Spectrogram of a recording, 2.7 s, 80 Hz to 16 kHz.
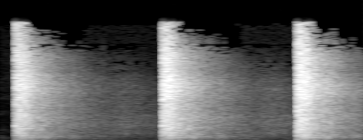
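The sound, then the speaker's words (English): Three sharp gunshots crack out about a second apart on Rua Mata Machado, a quiet residential street in northern Rio de Janeiro, Brazil, about a kilometre from the Maracanã football stadium, each with a long echoing tail that rings off surrounding buildings, fairly loud and with no voices heard. “Gunshots ring out on Rua Mata Machado, a quiet residential street in northern Rio de Janeiro, about a kilometre away from the world-famous Maracanã football stadium, where the 2014 World Cup final will be played.”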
